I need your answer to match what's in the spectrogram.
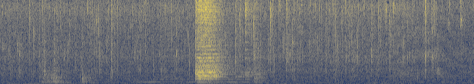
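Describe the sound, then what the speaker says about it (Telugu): Cauliflower pakoda deep-frying over high heat gives a sudden loud hiss of sizzling oil as pieces drop in, then settles into a quieter, steady crackle. "క్యాలీఫ్లవర్ బాగా క్రిస్పీగా వేగాలి."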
